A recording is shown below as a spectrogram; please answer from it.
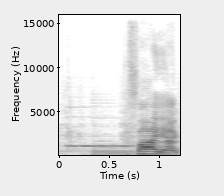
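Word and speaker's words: Feyre: sorry Belle is fire is it fire I think it's pronounced fire she is not books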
